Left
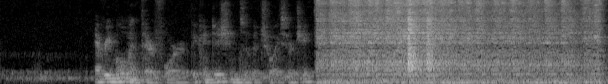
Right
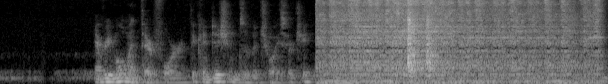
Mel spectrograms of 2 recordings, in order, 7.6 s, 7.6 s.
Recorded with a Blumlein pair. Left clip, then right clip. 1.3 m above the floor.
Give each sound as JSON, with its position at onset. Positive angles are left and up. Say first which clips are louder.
{"t": 1.2, "sound": "a man speaking", "louder": "even", "azimuth_deg": -5, "distance_m": 0.9}
{"t": 4.0, "sound": "a rattle", "louder": "right 1 dB", "azimuth_deg": -60, "distance_m": 1.1}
